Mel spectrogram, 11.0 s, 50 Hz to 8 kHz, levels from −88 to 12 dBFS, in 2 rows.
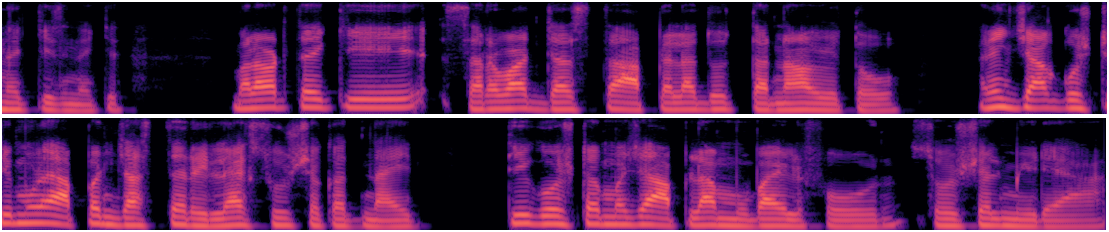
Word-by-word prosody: नक्कीच, 130 -2 -4
नक्कीच. 120 +2 -8 0.6
मला 160 +2 +4
वाटतंय 175 +1 +1
की 170 0 -1 0.2
सर्वात 145 +2 +2
जास्त 140 0 -2
आपल्याला 135 0 +3
जो 140 - -2 0.2
तणाव 130 0 +2
येतो 115 -1 -5 0.5
आणि 175 +3 +3
ज्या 165 -2 +5
गोष्टीमुळे 180 +4 0
आपण 170 -3 +4
जास्त 140 0 0
रिलॅक्स 135 +1 +1
होऊ 145 - -2
शकत 130 -3 -4
नाही, 115 -1 -2 0.5
ती 175 - +2
गोष्ट 165 -1 +1
म्हणजे 155 -1 0
आपला 140 0 +5
मोबाईल 130 -1 +1
फोन, 120 +2 -5 0.2
सोशल 135 0 -2
मीडिया 120 -1 -4
135 Hz, 150 wpm, -23 LUFS, 125-155 Hz, 0.6 s, ज्या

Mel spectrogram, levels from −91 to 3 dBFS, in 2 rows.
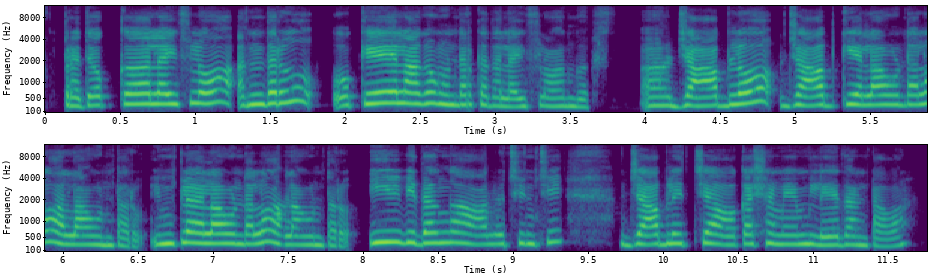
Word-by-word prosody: ప్రతి 270 0 -2
ఒక్క 280 +3 -10 0.2
లైఫ్‌లో 335 +2 +2 0.2
అందరూ 340 +5 +3 0.4
ఒకేలాగా 335 +2 +4
ఉండరు 300 0 -2
కదా! 260 -3 -5
Life 245 0 -6
long. 250 -2 -6 0.4
ఆహ్, 270 0 -2
జాబ్‌లో 275 +5 +3 0.3
జాబ్‌కి 280 +1 +1
ఎలా 295 0 +1
ఉండాలో 300 +4 -1
అలా 275 -1 0
ఉంటారు. 235 -4 -6
ఇంట్లో 325 +2 +3
ఎలా 305 0 +5
ఉండాలో 295 +4 -1
అలా 270 0 -4
ఉంటారు. 240 -4 -7 0.2
ఈ - - +6 0.2
విధంగా 325 0 +1
ఆలోచించి 295 +3 -5 0.5
జాబ్‌లిచ్చే 295 +2 +1
అవకాశం 290 +2 -3
ఏమీలేదంటావా? 260 -4 -4
290 Hz, 140 wpm, -21 LUFS, 265-320 Hz, 0.5 s, ఈ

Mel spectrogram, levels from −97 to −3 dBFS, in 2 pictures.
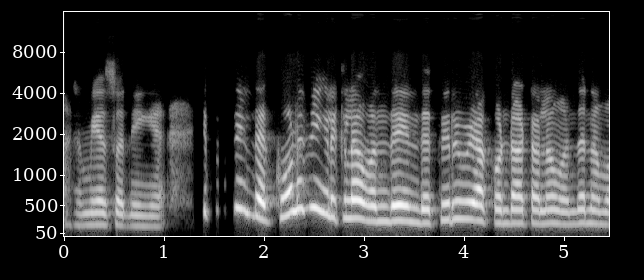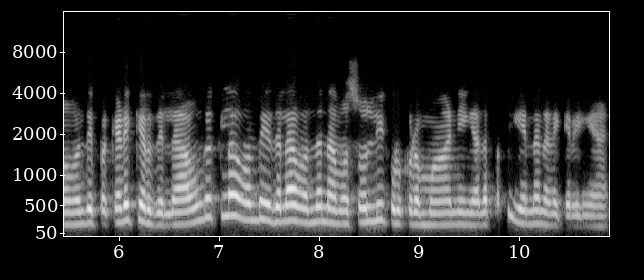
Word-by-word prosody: அருமையா 190 +1 -4
சொன்னீங்க. 175 -2 -5 0.5
இப்ப 395 - -23
வந்து 465 +2 -3
இந்த 325 -5 +6 0.2
குழந்தைங்களுக்குலாம் 330 - +5
வந்து 250 +1 +4
இந்த 225 -1 0 0.2
திருவிழா 275 -1 +4
கொண்டாட்டம்லாம் 215 -1 0
வந்து, 200 +2 -4
நம்ம 200 -1 -4
வந்து 220 +2 -2
இப்ப 210 -1 -9
கிடைக்கிறதில்ல. 225 -7 -1
அவங்களுக்கெல்லாம் 315 +6 -2
வந்து 275 +1 -3
இதெல்லாம் 245 0 +1
வந்து 240 +2 -4
நாம 210 -1 -3
சொல்லி 245 +4 -4
குடுக்கனுமா? 195 -3 -5 0.2
நீங்க 195 -1 -7
அதை 200 0 -4
பத்தி 350 - -13
என்ன 210 +1 -7
நெனைக்கிறீங்க? 175 -2 -10
225 Hz, 150 wpm, -19 LUFS, 195-280 Hz, 0.5 s, இந்த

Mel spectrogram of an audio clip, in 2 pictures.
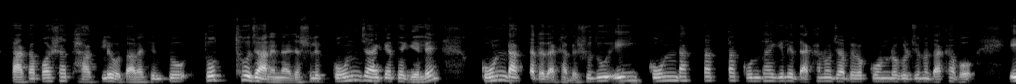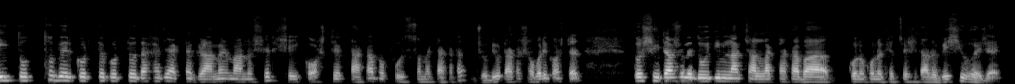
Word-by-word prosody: টাকা-পয়সা 140 +7 +1
থাকলেও 120 +6 +1
তারা 115 - +2
কিন্তু 135 +2 -3 0.3
তথ্য 200 0 +1 0.2
জানে 110 - +7
না। 105 - 0
যে - - -3
আসলে 145 +6 -2 0.2
কোন 165 +4 +3 0.2
জায়গাতে 155 -3 +3
গেলে, 115 - +3 0.5
কোন 170 +4 +5
ডাক্তারটা - - +3
দেখাবে? - - -4
শুধু 330 +4 +1 0.2
এই - - +1 0.2
কোন 165 +2 +3
ডাক্তারটা, 180 0 -4
কোনথায় 160 +1 -2
গেলে 165 0 +1
দেখানো 160 +1 -2
যাবে? 145 -1 +1
বা 140 - -3
কোন 150 0 -1
রোগের 145 -1 -2
জন্য 285 - -2
দেখাবো? 460 - -2 0.5
এই 180 - +9
তথ্য 180 0 -1
বের 185 -2 +5
করতে, 175 0 -1
করতেও 165 0 0
দেখা 150 +1 -3
যায় 160 -2 +2
একটা - - -5
গ্রামের 125 +2 -1
মানুষের 125 +8 -5
সেই 130 -1 -4
কষ্টের 135 -1 -4
টাকা 115 +6 -2
বা 135 - -5
পরিশ্রমের 120 0 -10
টাকাটা, 190 - -6 0.2
যদিও 375 +3 -3
টাকা - - -3
সবারই - - -1
কষ্টের। - - -2 0.5
তো - - +4
সেটা 170 -1 +3
আসলে 165 0 +4
৳২-৩ 155 0 +4
লাখ 145 - +4
৳৪ 130 -2 +3
লাখ 130 - +2 0.3
বা 120 - +7 0.4
কোনো 125 -1 -1
কোনো 125 -1 -2
ক্ষেত্রে 125 0 -8
সেটা 115 - -2
আরো - - -2
বেশি 385 +1 -2
হয়ে - - 0
যায়। - - -3
155 Hz, 190 wpm, -23 LUFS, 130-175 Hz, 0.5 s, এই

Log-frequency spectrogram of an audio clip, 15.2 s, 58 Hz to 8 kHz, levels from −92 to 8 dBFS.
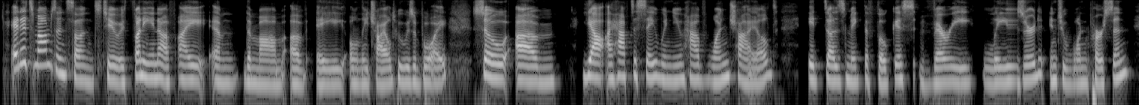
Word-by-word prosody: And 315 +3 +9
it's 420 -1 +4
moms 370 -2 +6
and 255 -3 +1
sons, 185 -6 -3
too, 185 -4 +1
it's 170 0 -5
funny 225 0 +4
enough, 195 -4 0
I 185 -2 +1
am 170 0 -5
the 175 - -2
mom 155 -2 -1
of 160 +3 -1
a 155 -1 -3
only 160 0 -5
child 155 +2 -1
who 175 -2 -4
is 170 0 -2
a 175 - -1
boy. 165 0 -2 0.3
So, 200 -5 +3
um, 175 -1 +5 0.4
yeah, 210 -2 +7
I 200 - +2
have 215 +2 +2
to 230 - -3
say, 215 -1 0
when 195 -3 -5
you 190 +1 -4
have 190 -1 -3
1 180 +3 -2
child, 200 0 -3 0.4
it 185 -1 -2
does 180 -2 0
make 170 -2 -4
the 190 - -5
focus 185 +3 -2
very 165 +1 -2
lasered 175 +6 -2
into 180 -1 -3
1 160 +1 -6
person, 185 +12 -1
180 Hz, 170 wpm, -24 LUFS, 165-200 Hz, 0.4 s, And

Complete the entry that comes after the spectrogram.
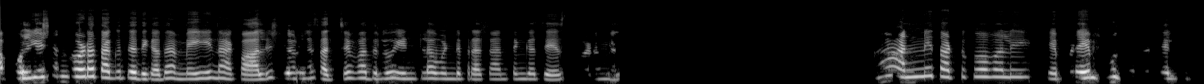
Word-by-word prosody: ఆ - - +6 0.2
పొల్యూషన్ 340 +6 +2
కూడా 360 +1 +9
తగ్గుతది 295 -4 +4
కదా! 280 +6 0 0.2
మెయిన్ 280 +4 -2
ఆ - - -1
కాలుష్యంలో 265 +4 -2
సచ్చే 235 +4 -1
బదులు, 270 -1 -4 0.2
ఇంట్లో 270 +1 -6
ఉండి 255 0 -7
ప్రశాంతంగా 245 +1 -8
చేసుకోవడం 230 +1 -8
మేలు. 225 0 -16 2.6
ఆ! 415 +3 -7
అన్నీ 355 +3 +1
తట్టుకోవాలి 345 0 -2 0.4
ఎప్పుడు 290 +4 -4
ఏం 310 - +5
పోతుందో 320 -2 -7
తెలిదు. 270 -1 -10
280 Hz, 110 wpm, -18 LUFS, 250-330 Hz, 2.6 s, కూడా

